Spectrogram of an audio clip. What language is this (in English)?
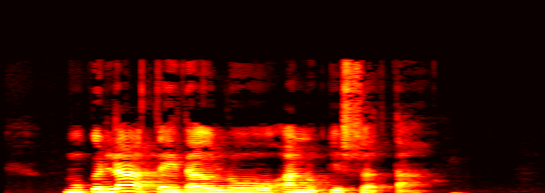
Rukai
